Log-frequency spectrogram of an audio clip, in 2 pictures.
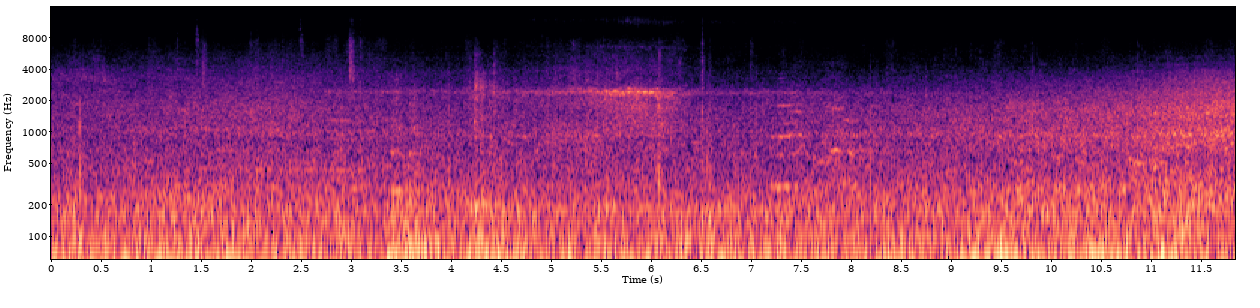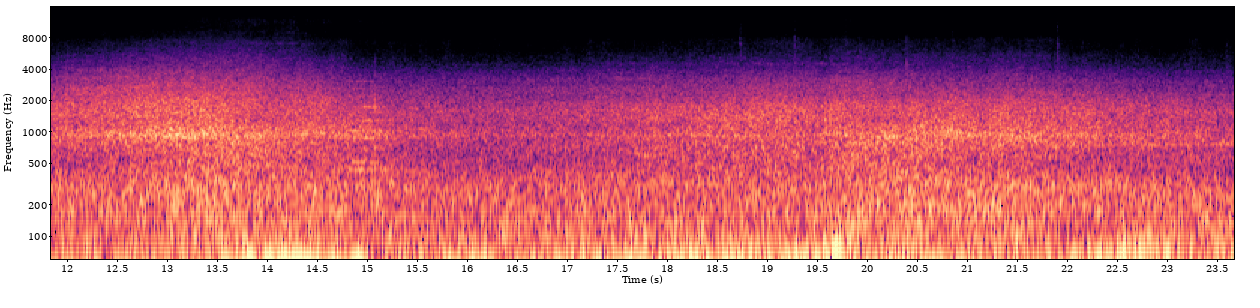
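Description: Footsteps walk steadily along a pavement.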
